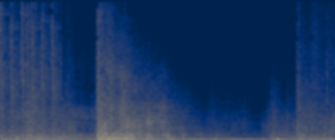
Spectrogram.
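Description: A sniper rifle fires a single loud shot that echoes and fades.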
